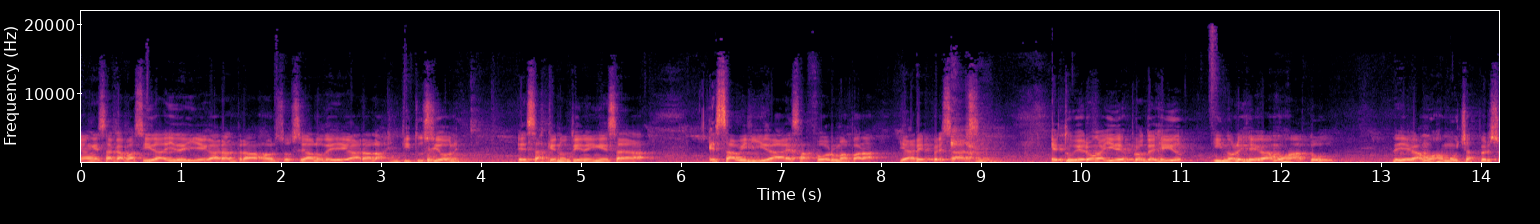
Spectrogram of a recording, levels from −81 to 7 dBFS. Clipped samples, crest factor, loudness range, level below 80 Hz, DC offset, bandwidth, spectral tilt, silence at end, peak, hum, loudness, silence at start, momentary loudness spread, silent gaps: under 0.1%; 14 dB; 2 LU; -44 dBFS; under 0.1%; 16.5 kHz; -4.5 dB/octave; 0 s; 0 dBFS; none; -15 LUFS; 0 s; 11 LU; none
